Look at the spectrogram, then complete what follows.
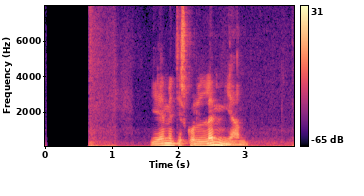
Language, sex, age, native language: Icelandic, male, 40-49, Icelandic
